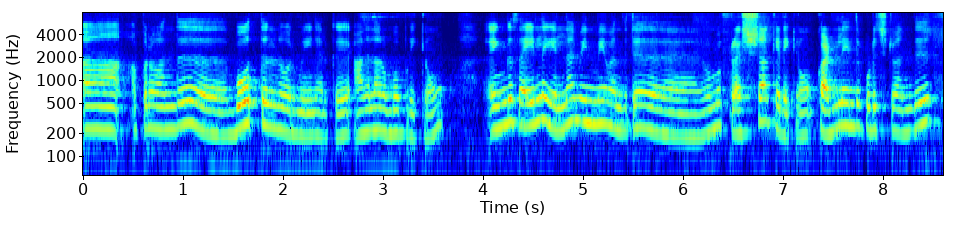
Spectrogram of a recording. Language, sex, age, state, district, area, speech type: Tamil, female, 30-45, Tamil Nadu, Mayiladuthurai, rural, spontaneous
